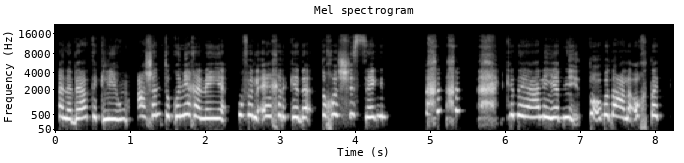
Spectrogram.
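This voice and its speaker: A woman's voice: extremely high pitch, a little fast, dry recording, clean studio sound. A woman voicing a poor, guilt-ridden birth mother in an amateur cartoon drama, lamenting and begging. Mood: distraught.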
